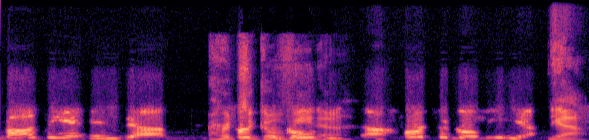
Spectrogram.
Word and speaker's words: Herzegovina: Herzegovina. Yeah. Herzegovina, I think is how it's pronounced.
